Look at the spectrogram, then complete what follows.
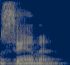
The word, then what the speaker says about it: salmon: So I would like some salmon.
